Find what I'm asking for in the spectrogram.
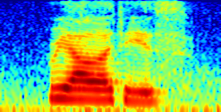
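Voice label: "realities", US English; pronunciations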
